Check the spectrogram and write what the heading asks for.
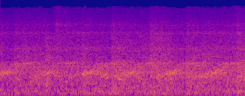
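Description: Faint emergency-vehicle siren wailing, its pitch rising and falling over and over, above a steady hiss of outdoor background noise.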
